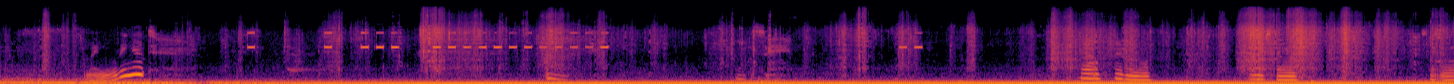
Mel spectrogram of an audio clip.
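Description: Dry leaves and twigs crunch and rustle.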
